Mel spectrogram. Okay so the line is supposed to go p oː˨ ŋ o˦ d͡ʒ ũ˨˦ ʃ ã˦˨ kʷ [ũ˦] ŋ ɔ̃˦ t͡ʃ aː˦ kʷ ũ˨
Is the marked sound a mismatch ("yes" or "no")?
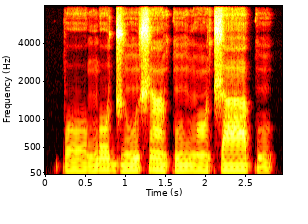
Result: no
